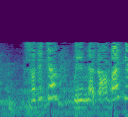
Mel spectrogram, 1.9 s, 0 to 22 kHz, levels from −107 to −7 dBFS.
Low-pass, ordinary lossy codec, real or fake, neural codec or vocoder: 7.2 kHz; MP3, 24 kbps; fake; codec, 16 kHz, 2 kbps, FunCodec, trained on LibriTTS, 25 frames a second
